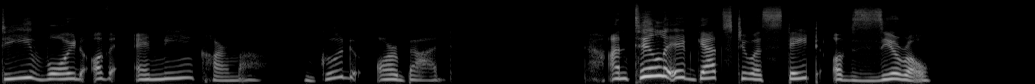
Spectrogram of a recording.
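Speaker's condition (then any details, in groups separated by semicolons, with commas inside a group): No condition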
